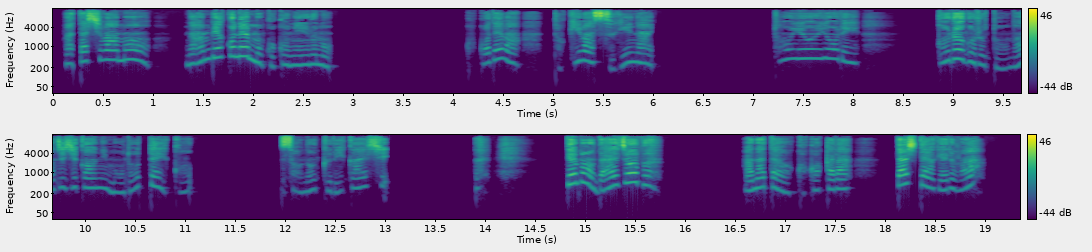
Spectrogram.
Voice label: mysterious girl

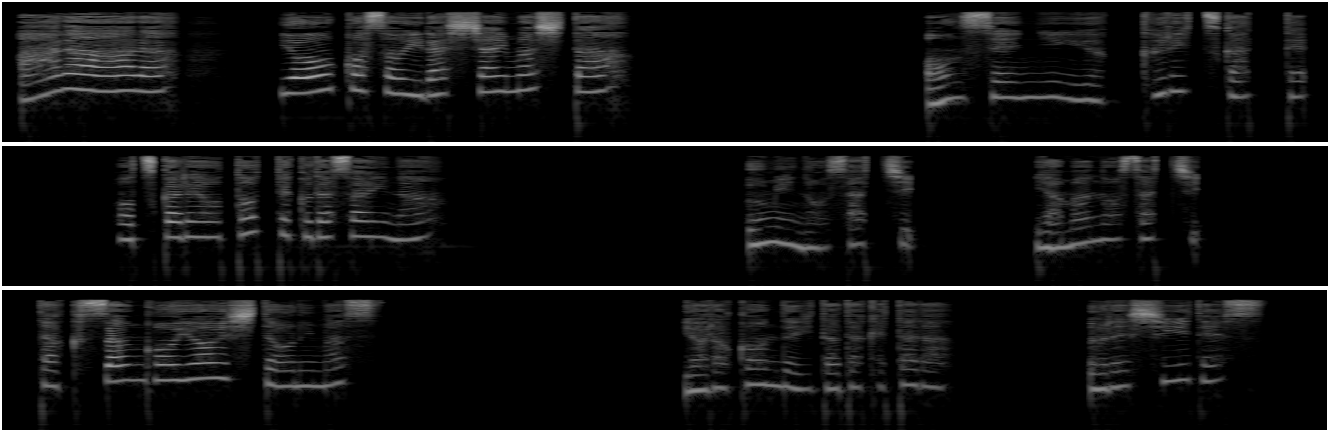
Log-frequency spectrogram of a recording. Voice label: young proprietress of an inn

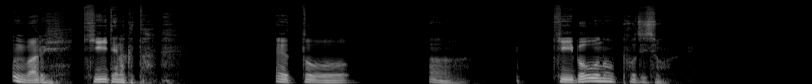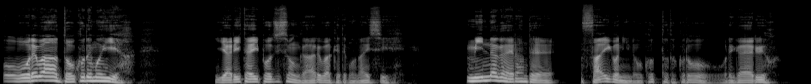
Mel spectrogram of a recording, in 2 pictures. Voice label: passive college student

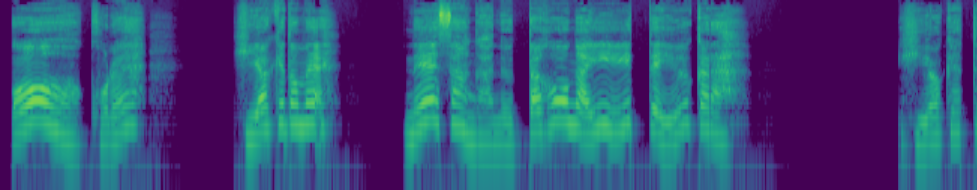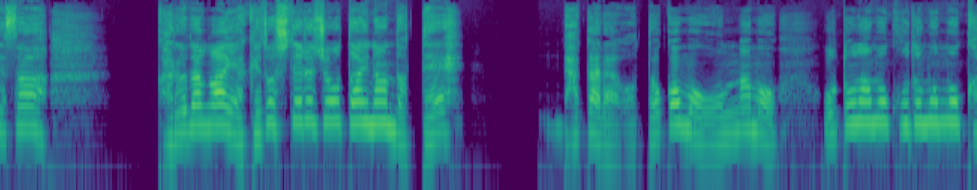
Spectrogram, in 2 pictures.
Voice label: calm boy

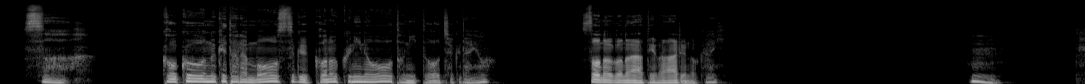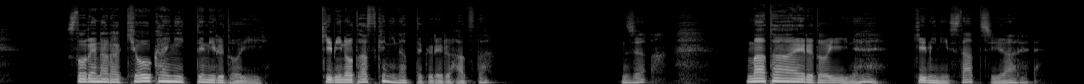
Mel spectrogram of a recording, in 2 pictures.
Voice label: mysterious

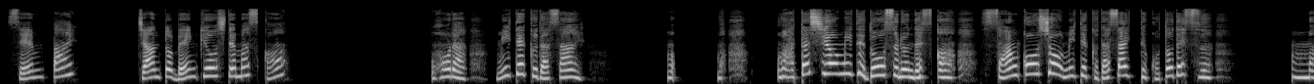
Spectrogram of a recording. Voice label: serious junior

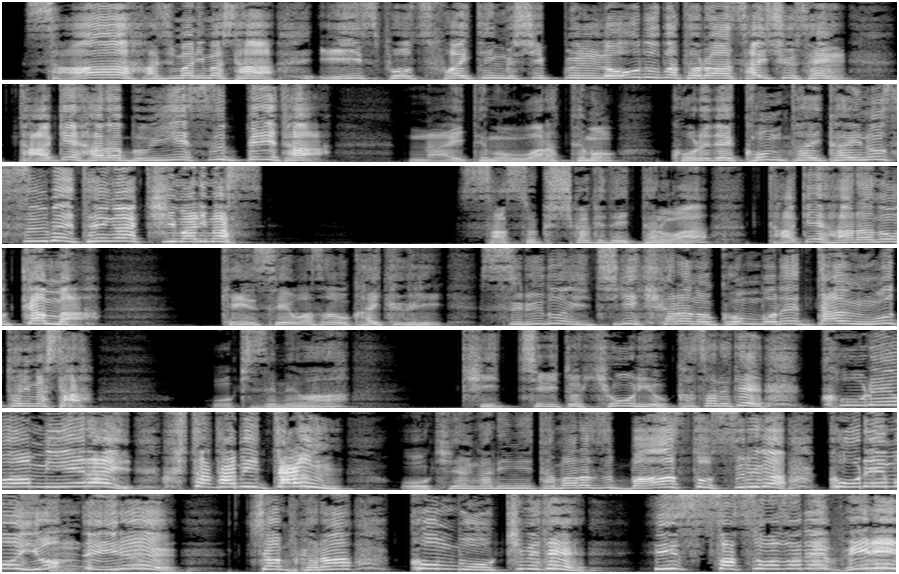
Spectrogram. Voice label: game commentator; ゲーム実況者

